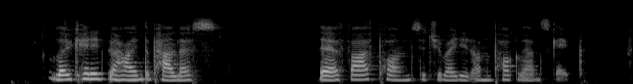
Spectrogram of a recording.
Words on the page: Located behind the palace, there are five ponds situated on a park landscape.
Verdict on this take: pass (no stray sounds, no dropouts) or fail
pass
